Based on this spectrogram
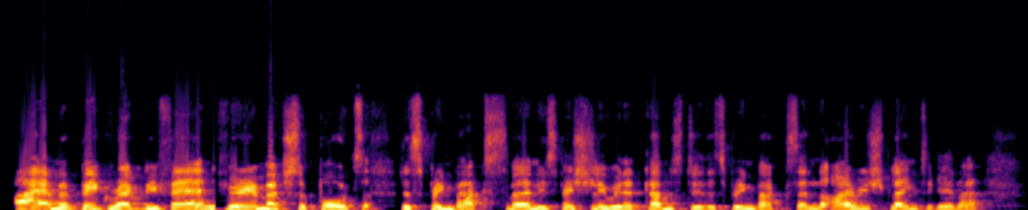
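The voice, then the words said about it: South African accent. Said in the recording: “people might detect by your accent that you're from some part of Africa ... Born and bred South African.”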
